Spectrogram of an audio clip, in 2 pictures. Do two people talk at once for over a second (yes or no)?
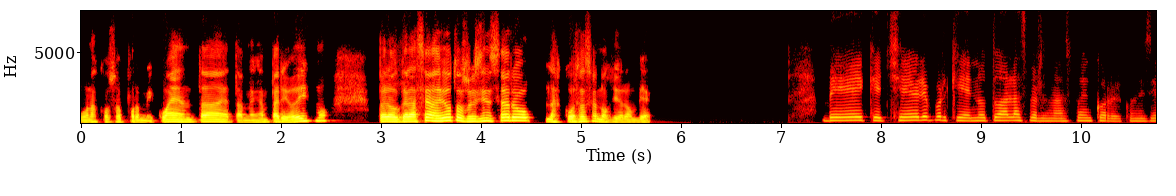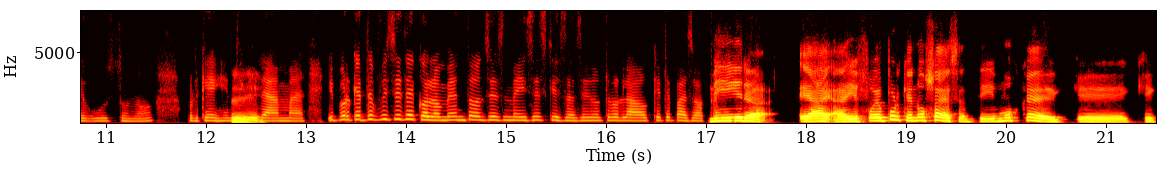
no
